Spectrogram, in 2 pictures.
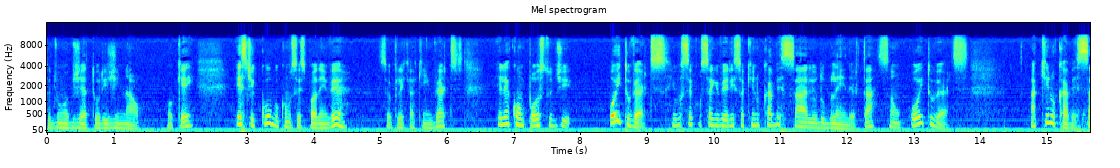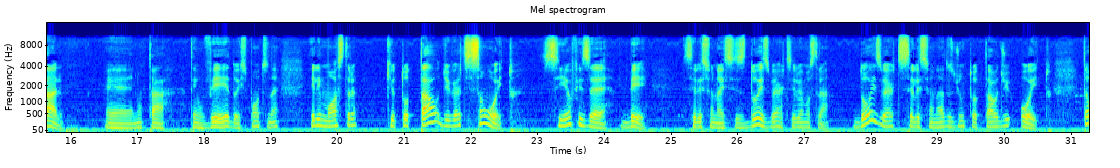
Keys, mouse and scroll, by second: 4.1-5.7 middle drag, 5.7-8.3 drag, 24.2 b.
